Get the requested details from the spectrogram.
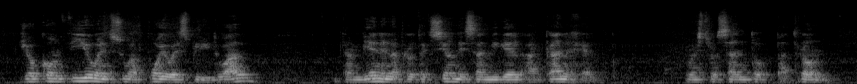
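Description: A man's medium-pitched voice with a non-native accent, monotone and flat, very slow with long, frequent pauses, audible room echo and light background noise. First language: English (speaking Spanish). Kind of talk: press conference statement. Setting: news conference. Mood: warm, earnest. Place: meeting room. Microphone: podium.

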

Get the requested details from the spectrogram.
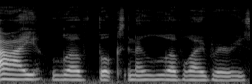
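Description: Using a put-on character voice, a woman speaks at a medium pitch and fairly slow pace in a monotone, flat intonation. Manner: silly, playful.

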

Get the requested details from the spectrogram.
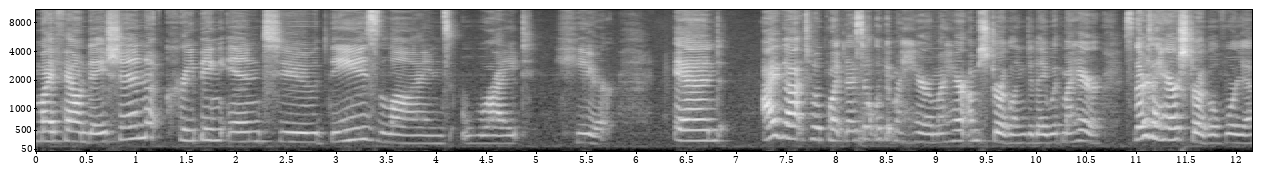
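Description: The speaker is a woman using ordinary pitch variation. She goes at a fairly slow pace. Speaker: beauty vlogger. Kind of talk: casual vlog chat. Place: home room.

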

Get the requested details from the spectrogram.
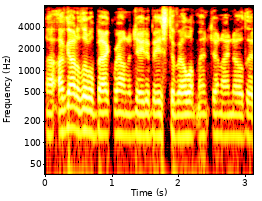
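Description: Over a quiet background, a man speaks at medium pitch in a monotone with flat intonation. The sound is dry with no echo. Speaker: search engine optimization consultant. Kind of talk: panel discussion. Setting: video call. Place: office. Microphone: headset.

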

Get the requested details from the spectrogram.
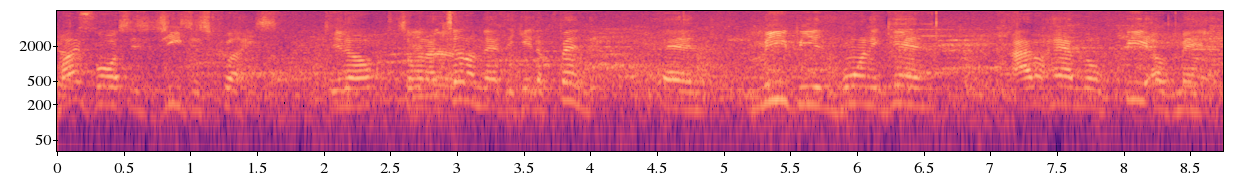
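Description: A man at a moderate pace with long, frequent pauses over loud background noise. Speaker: street preacher. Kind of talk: interview answer. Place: station. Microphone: phone near.

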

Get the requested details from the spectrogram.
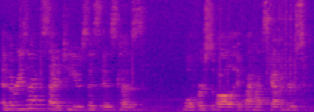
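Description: A woman talking at a fairly quick pace, with audible room echo and noticeable background noise. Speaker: presenter. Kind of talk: research presentation. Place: hall. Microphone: camera far.

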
